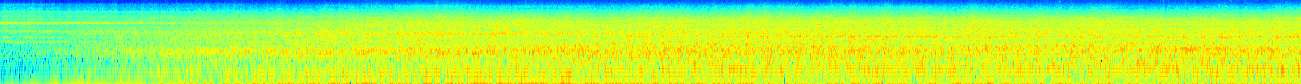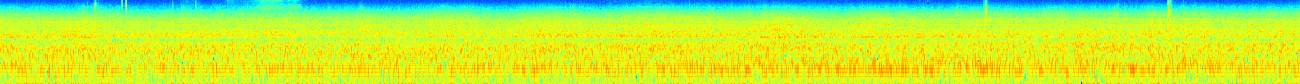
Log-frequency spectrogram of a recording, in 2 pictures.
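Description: Freight train of tank cars rolling past: a steady rumble and rattle of wheels on rail that swells over the first few seconds, then holds.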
